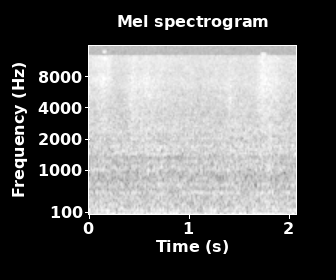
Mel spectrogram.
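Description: A young man speaks quietly close to a microphone.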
